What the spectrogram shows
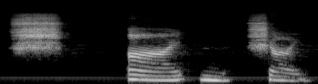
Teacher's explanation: But because the mean bully E is going to pinch that I, it's no longer going to be an I as an insect. It's not a short I anymore. It becomes a long I, and the long vowels like to say their names.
